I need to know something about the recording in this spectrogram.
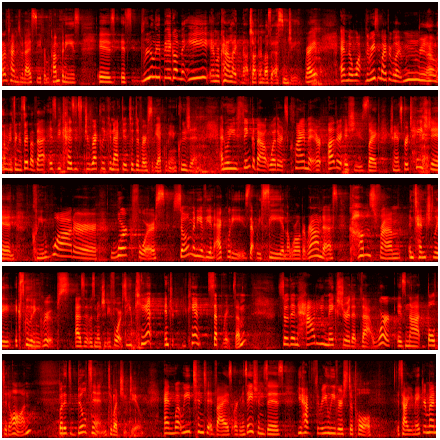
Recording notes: Keynote highlights from GreenBiz 23.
